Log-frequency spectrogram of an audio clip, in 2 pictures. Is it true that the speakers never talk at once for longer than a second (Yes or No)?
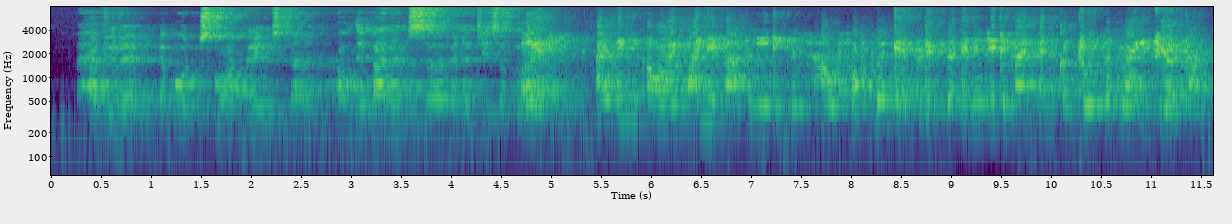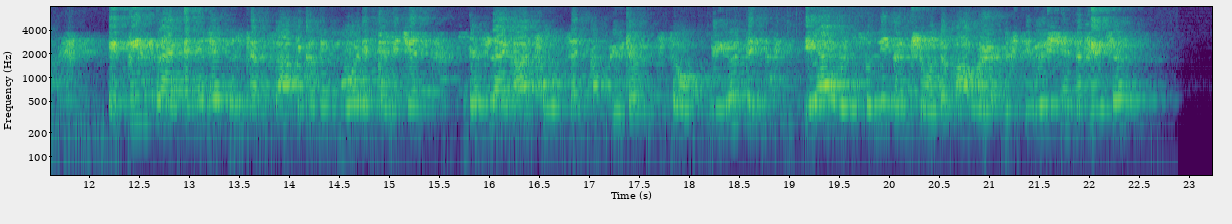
Yes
